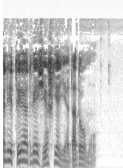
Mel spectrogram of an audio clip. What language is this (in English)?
Belarusian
